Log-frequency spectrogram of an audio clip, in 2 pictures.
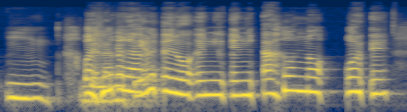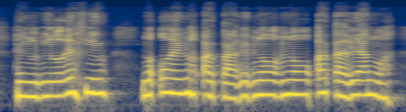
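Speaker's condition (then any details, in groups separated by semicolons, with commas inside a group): Moebius syndrome, congenital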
